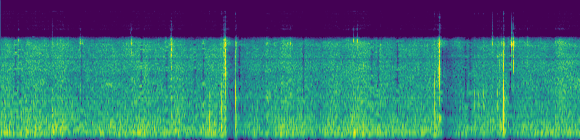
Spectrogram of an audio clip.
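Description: Steady background hiss with three sharp computer mouse clicks.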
